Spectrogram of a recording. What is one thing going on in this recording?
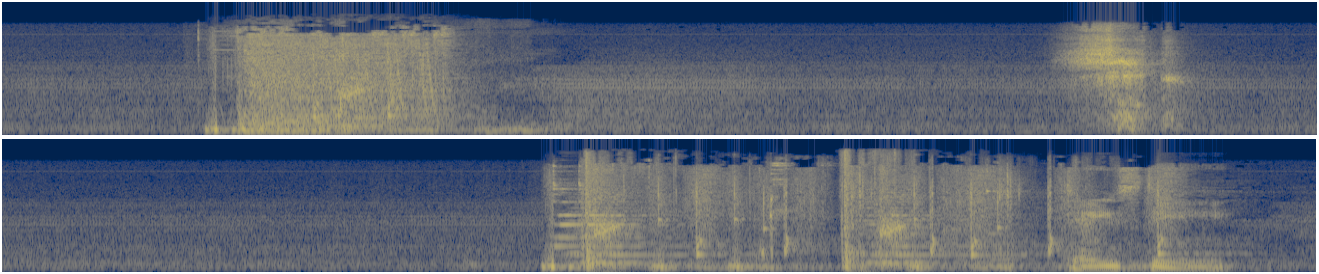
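Bright chiming game sound effects play in bursts.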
